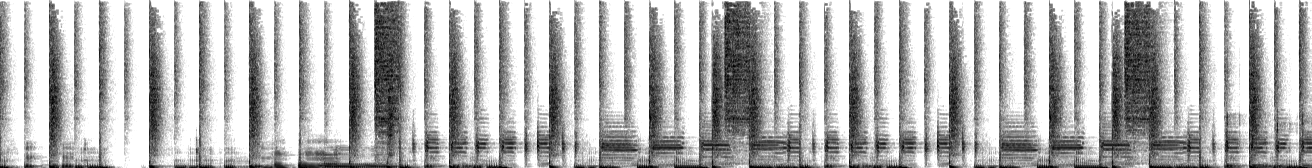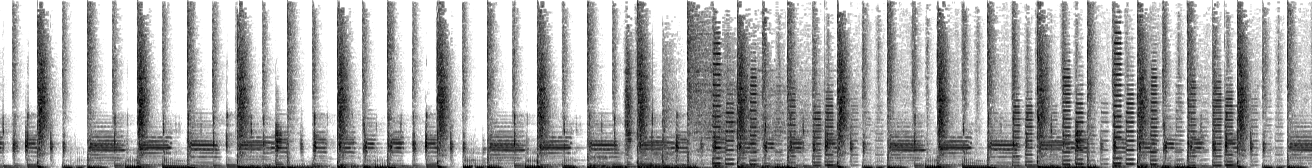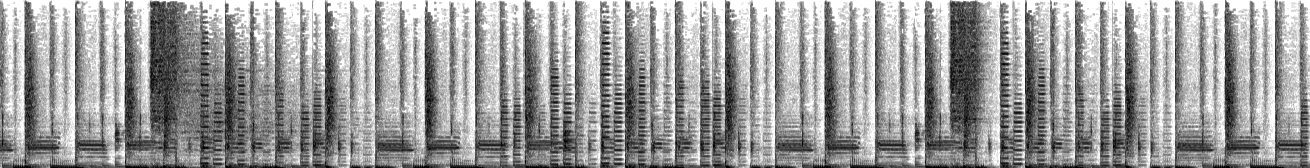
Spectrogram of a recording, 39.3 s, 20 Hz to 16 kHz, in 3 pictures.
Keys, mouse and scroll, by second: 14.0-14.5 scroll up 2, 14.5-20.9 middle drag, 20.9 click, 38.1-39.3 middle drag.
